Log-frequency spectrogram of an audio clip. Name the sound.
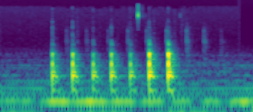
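knocking on a door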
